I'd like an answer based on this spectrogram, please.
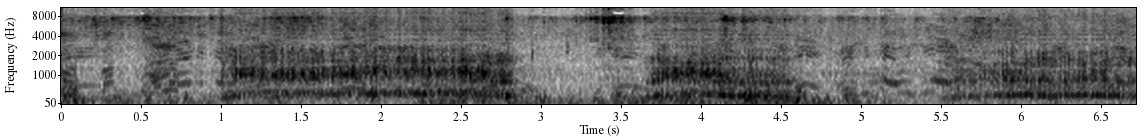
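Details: At Sohrab Goth market before Bakra Eid, a sacrificial camel being loaded onto a vehicle gives repeated low, drawn-out groaning bellows, several rising and fading, mixed with shouting men and busy market noise.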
